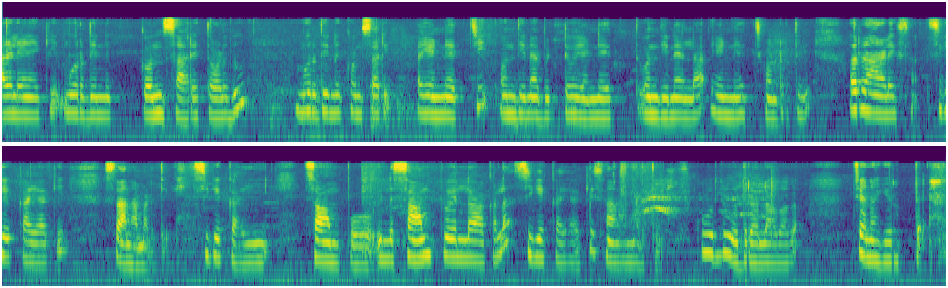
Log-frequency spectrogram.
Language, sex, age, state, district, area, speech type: Kannada, female, 45-60, Karnataka, Mysore, rural, spontaneous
